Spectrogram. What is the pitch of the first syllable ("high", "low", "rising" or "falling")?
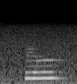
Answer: high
